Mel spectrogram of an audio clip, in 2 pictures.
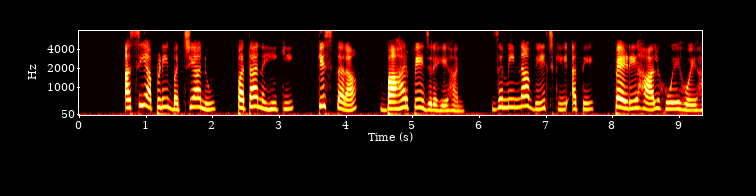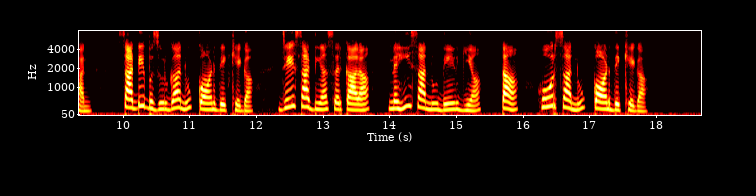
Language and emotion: Punjabi, neutral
